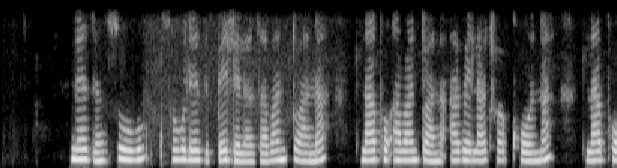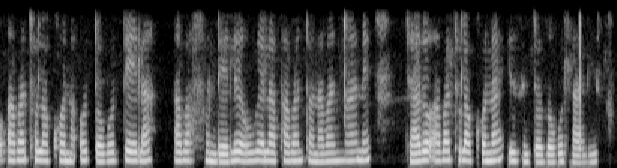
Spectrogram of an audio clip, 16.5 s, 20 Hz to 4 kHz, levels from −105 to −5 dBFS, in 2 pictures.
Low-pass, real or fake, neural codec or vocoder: 3.6 kHz; real; none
